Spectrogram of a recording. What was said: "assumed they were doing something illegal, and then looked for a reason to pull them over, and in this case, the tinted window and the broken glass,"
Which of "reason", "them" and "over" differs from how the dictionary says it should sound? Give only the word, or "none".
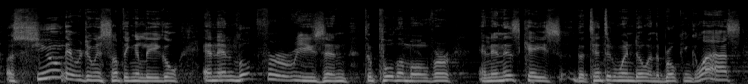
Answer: none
